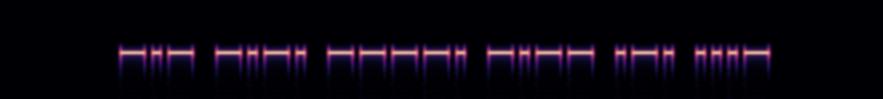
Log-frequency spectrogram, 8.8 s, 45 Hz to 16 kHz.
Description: Morse code, heard as a keyed tone, about 16 wpm, 700 Hz. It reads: KC9YRV
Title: USA Call Signs - 6 Characters - Repeated 2x - 15wpm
